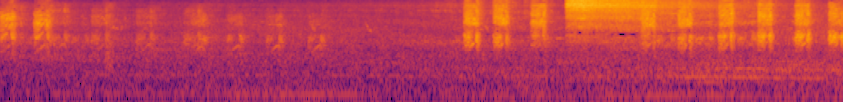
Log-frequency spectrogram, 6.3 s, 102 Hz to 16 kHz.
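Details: Harsh chattering of a magpie at a park in Incheon, South Korea, June 19, 2022. Faint scratchy notes at first, then a louder burst of rapid rattling chak calls in the second half, with low background rumble.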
